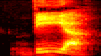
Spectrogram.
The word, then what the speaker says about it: via: Via. 2 syllables. The emphasis is on the first syllable, so you say via.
